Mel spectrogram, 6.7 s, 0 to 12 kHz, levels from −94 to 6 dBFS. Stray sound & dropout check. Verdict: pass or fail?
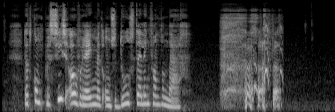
fail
